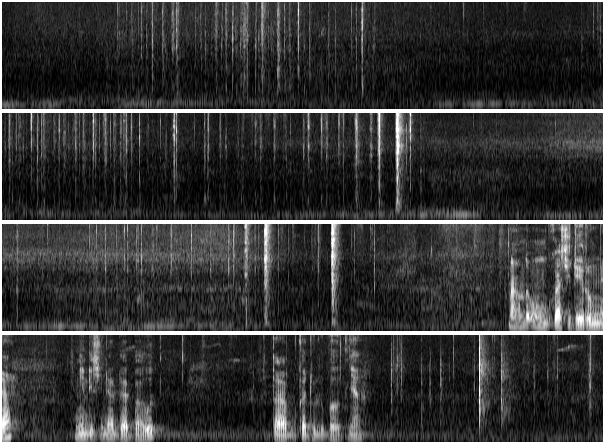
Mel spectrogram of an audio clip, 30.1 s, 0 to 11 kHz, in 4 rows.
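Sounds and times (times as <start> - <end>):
low vehicle engine rumble: 0.0 - 21.6
screwdriver clicking and tapping: 10.1 - 12.7, 16.2 - 19.5, 27.4 - 30.0.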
